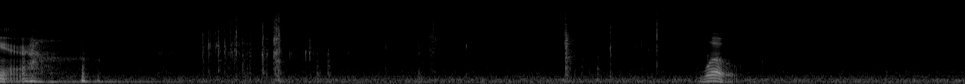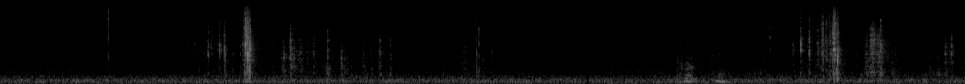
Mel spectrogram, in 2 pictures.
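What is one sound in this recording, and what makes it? Playing cards are shuffled and flicked with soft papery riffles.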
